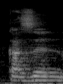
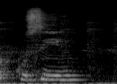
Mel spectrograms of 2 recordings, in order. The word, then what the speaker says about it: cuisine: Cuisine, it's not cousin or cuisine. It's cuisine. That's how it's pronounced.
